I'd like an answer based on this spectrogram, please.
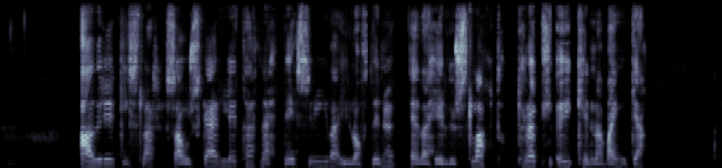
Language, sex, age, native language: Icelandic, female, 30-39, Icelandic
